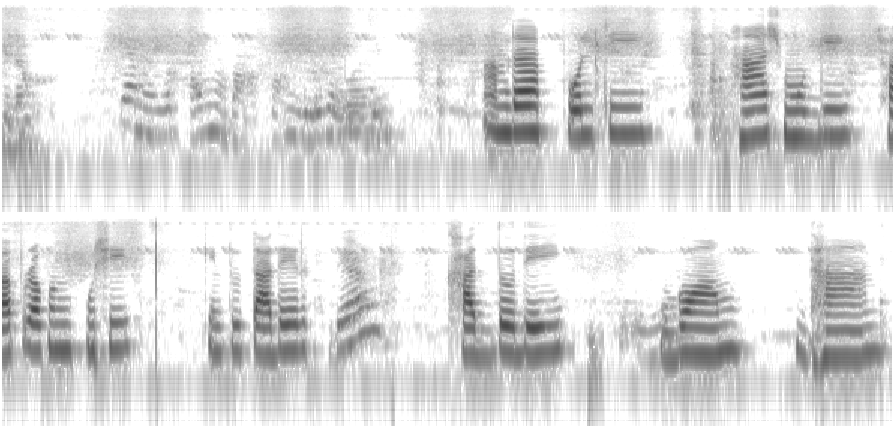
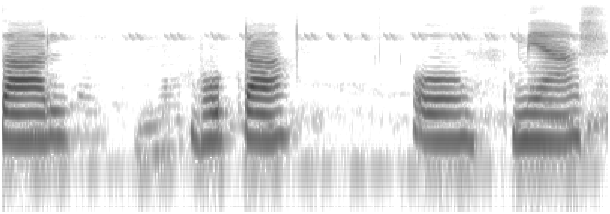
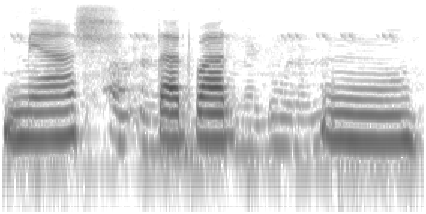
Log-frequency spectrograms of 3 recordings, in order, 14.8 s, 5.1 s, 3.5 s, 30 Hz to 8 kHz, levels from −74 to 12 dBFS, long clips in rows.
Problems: background sounds at intervals, continuous background conversations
